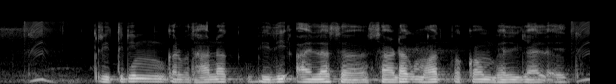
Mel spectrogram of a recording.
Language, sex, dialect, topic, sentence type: Maithili, male, Southern/Standard, agriculture, statement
